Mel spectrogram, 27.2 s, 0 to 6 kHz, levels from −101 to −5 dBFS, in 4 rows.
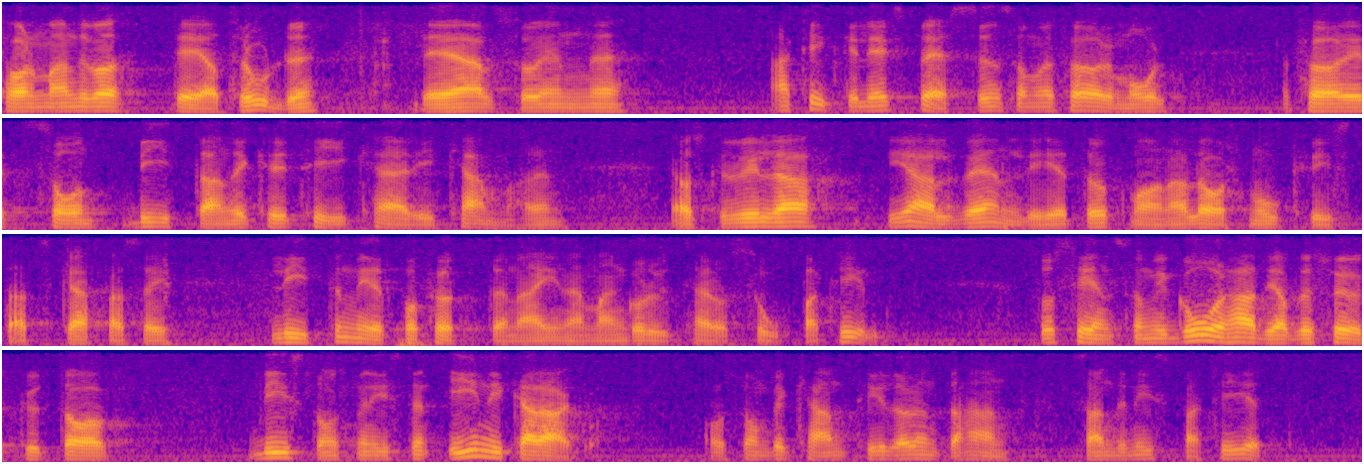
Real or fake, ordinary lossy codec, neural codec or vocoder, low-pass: real; Opus, 16 kbps; none; 5.4 kHz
